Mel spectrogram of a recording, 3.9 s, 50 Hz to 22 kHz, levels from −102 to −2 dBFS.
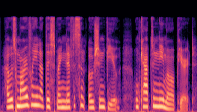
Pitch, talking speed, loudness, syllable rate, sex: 240 Hz, 185 wpm, -17 LUFS, 6.6 syllables/s, female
